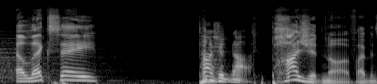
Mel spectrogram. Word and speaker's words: Pajitnov: Pajitnov.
